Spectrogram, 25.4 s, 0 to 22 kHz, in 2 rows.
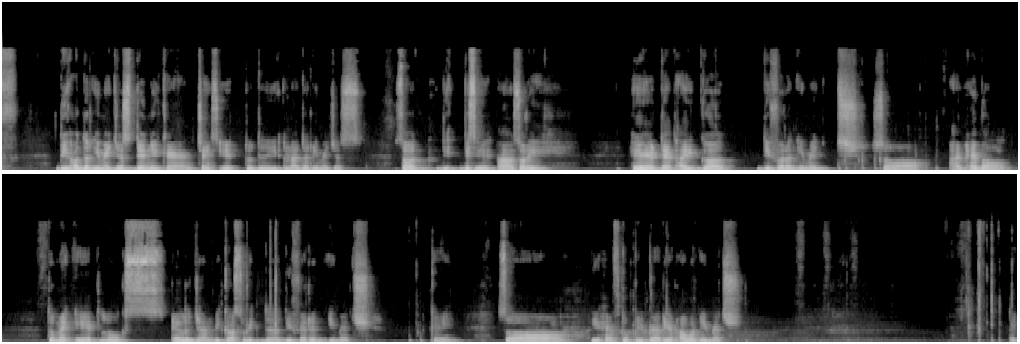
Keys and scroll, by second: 7.6 super+c, 10.4 shift+super+v, 11.2 super+2, 16.0 super+Tab, 17.6 super+c, 20.2 shift+super+v, 20.9 super+2.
